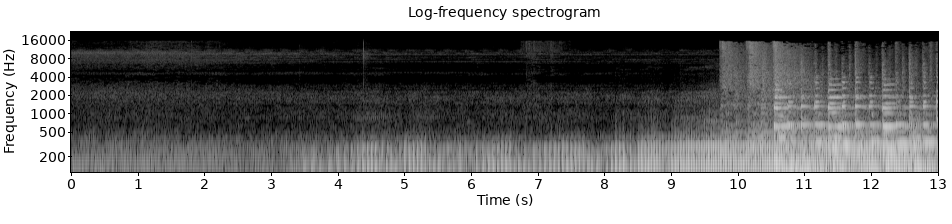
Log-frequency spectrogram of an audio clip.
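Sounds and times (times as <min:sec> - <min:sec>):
small engine puttering: 0:00.0 - 0:11.1
background music: 0:09.8 - 0:13.0.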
